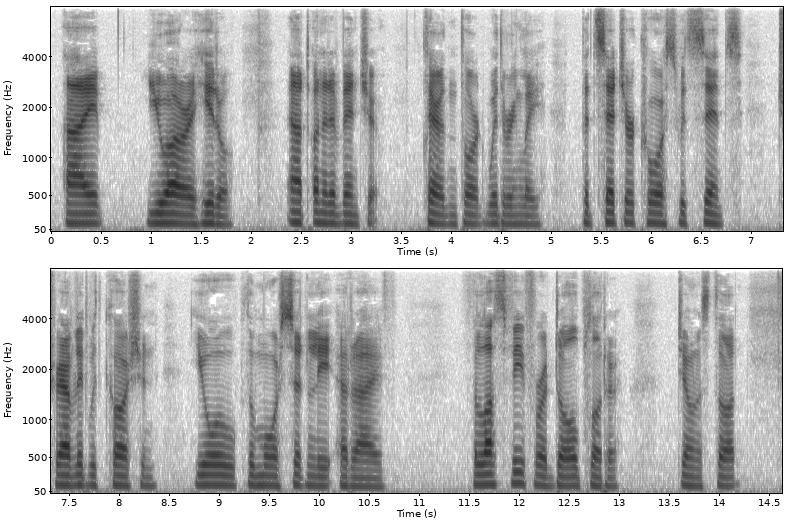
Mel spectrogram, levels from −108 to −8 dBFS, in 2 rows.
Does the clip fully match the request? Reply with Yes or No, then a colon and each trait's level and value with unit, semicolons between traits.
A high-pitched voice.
No: low, 125 Hz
